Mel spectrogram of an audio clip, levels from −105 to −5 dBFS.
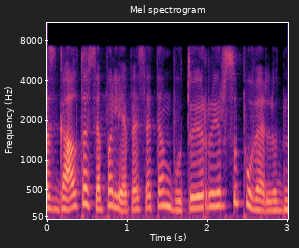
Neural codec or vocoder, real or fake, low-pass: none; real; 7.2 kHz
